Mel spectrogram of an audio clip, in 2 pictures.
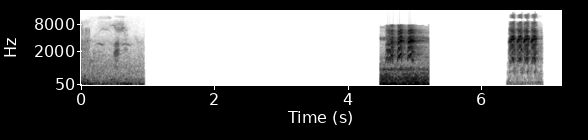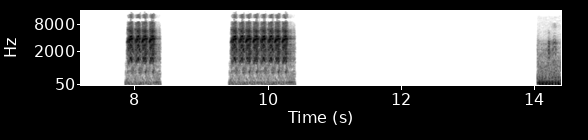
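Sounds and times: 
Acorn woodpecker calling in harsh repeated notes: 0:04.5 - 0:05.2, 0:06.4 - 0:07.0, 0:07.9 - 0:08.4, 0:09.4 - 0:10.4.

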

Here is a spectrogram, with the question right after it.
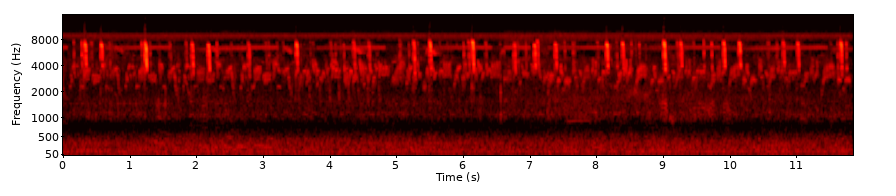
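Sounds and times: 
pipit uttering quick thin high chirps: 0:00.0 - 0:11.8.

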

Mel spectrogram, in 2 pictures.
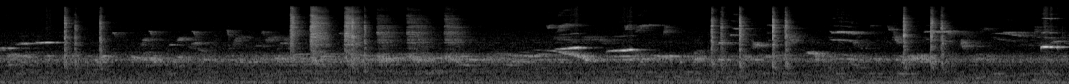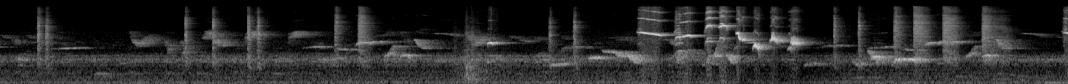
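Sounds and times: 
Langkawi murai bird song: 0:00.0 - 0:21.3.

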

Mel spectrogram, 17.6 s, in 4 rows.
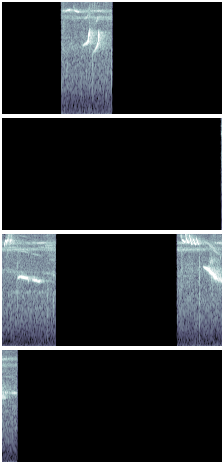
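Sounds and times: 
Sunda blue flycatcher song of thin high whistled notes: 0:01.2 - 0:02.2, 0:08.8 - 0:09.9, 0:12.3 - 0:13.6.

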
